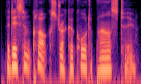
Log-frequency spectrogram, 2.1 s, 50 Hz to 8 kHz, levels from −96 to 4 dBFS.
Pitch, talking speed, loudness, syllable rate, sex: 130 Hz, 225 wpm, -19 LUFS, 5.4 syllables/s, male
